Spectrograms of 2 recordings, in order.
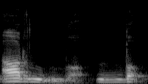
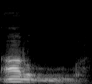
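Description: First: The final consonant ends with an added bouncing echo. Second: The final consonant stops cleanly with no echo. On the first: The speaker calls it wrong. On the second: The speaker calls it right.

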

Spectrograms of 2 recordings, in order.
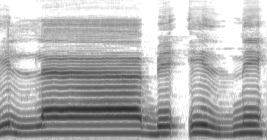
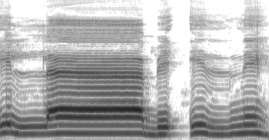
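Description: Both takes have the same delivery.

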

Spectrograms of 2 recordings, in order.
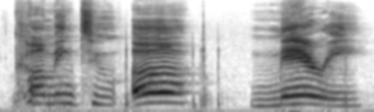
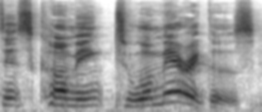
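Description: First: The phrase is said at a normal pace. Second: The phrase is said quickly, run together.

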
